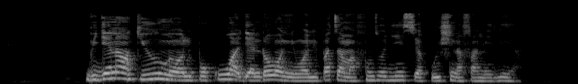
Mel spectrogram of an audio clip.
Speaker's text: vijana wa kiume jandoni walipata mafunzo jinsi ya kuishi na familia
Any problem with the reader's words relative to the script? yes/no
yes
